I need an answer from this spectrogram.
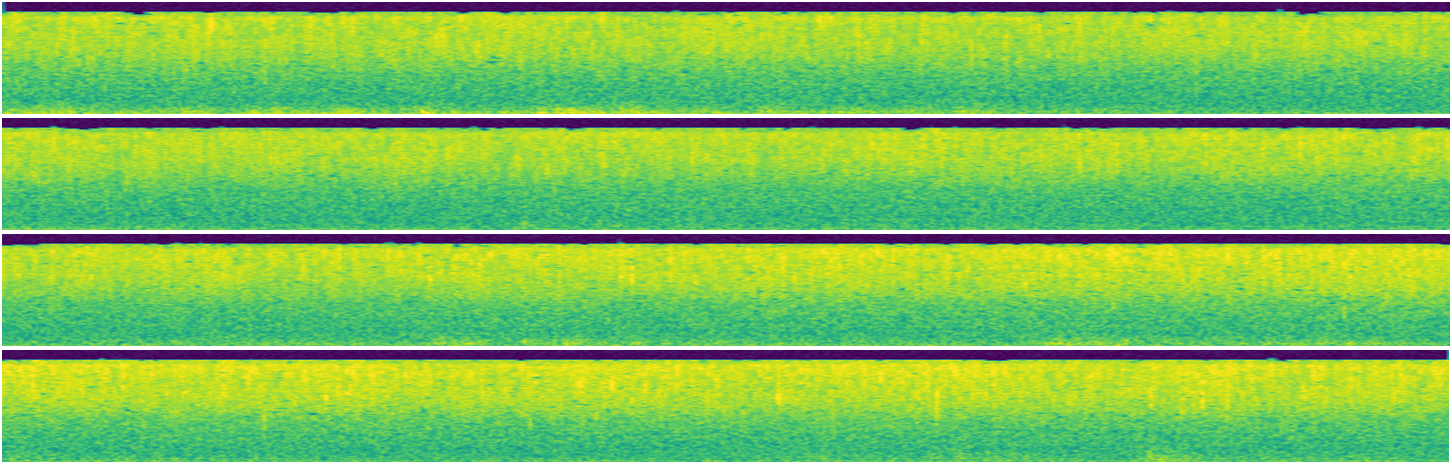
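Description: Steady rain falling, with thunder rumbling loudest in the first few seconds and dying away, then a few fainter rumbles later on.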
